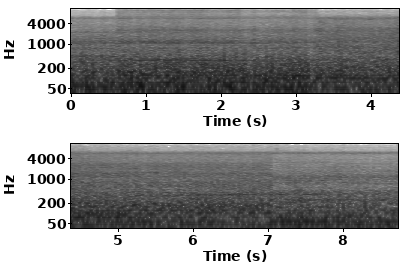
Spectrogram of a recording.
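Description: Wind rushing over the microphone together with engine and road noise from a moving two-wheeler: a loud, steady, dense rumble that shifts slightly a few times.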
